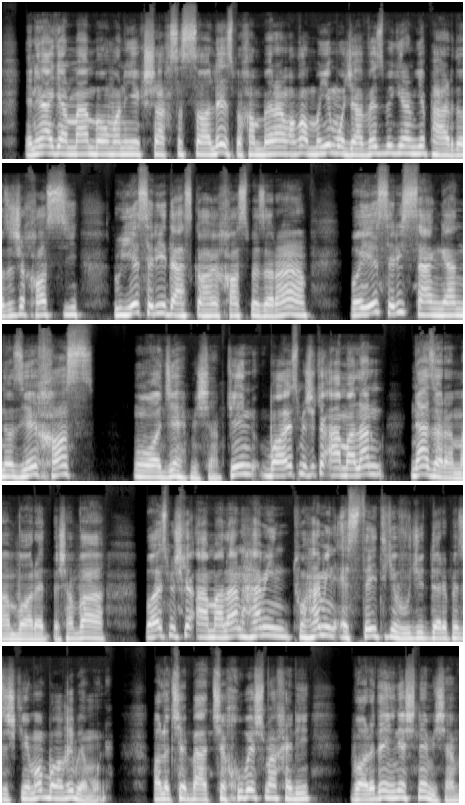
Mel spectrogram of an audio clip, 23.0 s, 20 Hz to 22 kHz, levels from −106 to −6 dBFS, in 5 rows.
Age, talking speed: 30-49, 170 wpm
